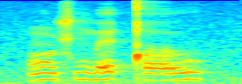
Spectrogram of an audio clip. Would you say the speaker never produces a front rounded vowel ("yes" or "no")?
yes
